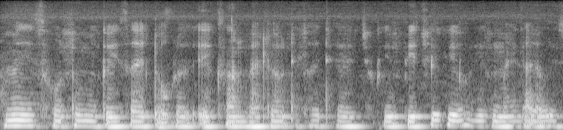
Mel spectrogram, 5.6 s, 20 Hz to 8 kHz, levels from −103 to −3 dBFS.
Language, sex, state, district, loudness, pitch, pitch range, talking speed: Hindi, male, Madhya Pradesh, Katni, -16 LUFS, 115 Hz, 110-120 Hz, 245 wpm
